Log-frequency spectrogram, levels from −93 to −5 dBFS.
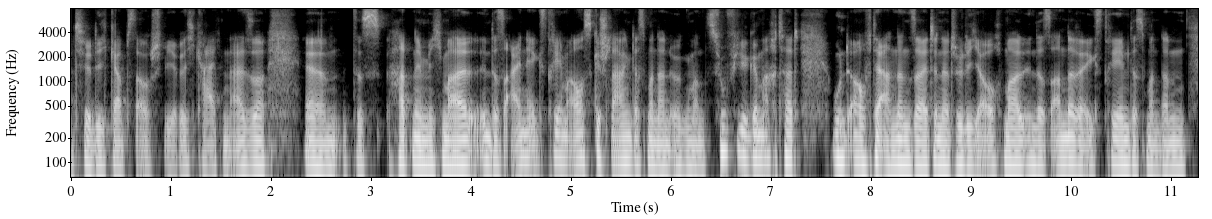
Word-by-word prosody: Natürlich 85 0 -2
gab's 85 -1 -3
auch - - -4
Schwierigkeiten. - - -6
Also, 90 +1 +1 0.4
ähm, 85 -1 +1
das - - -2
hat - - 0
nämlich 90 -2 +2
mal 95 0 +5
in 100 +1 0
das 95 -2 -1
eine 110 +4 -1
Extrem 110 -3 -2
ausgeschlagen, 105 -2 0
dass 90 0 -4
man 90 - +2
dann 85 0 +1
irgendwann 85 -1 -2
zu 115 +10 -1
viel 125 -2 -1
gemacht 110 +1 -1
hat. 110 - +2 0.3
Und 110 -1 +1
auf 95 -3 +1
der - - +4
anderen 95 +1 +3
Seite 90 +1 +3
natürlich 90 0 +1
auch 90 - -2
mal 90 0 +3
in 90 - -1
das 90 -2 -1
andere 95 -1 +2
Extrem, 90 +2 0
dass 90 -1 -4
man 80 -4 -2
dann, 85 0 -1
90 Hz, 200 wpm, -23 LUFS, 85-100 Hz, 0.4 s, mal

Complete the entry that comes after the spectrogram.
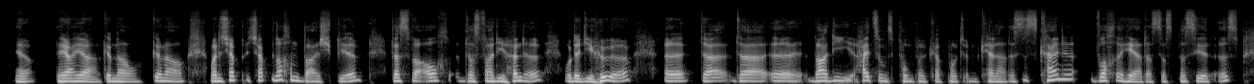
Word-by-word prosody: Ja. 130 +2 0 0.2
Ja, 140 +1 +6
ja, 140 -5 +3
genau, 130 -2 0
genau. 150 -5 +1 0.2
Und 150 - +5
ich 150 - 0
habe 190 +1 +2
ich 180 - -5
habe 185 +2 0
noch 205 0 +1
'n 180 -3 +2
Beispiel, 145 +4 -1 0.3
das 155 -1 +1
war - - +1
auch 170 +1 0
das 150 -4 -2
war 145 - +4
die 145 -4 +1
Hölle 165 - +2 0.2
oder 140 -2 +3
die 135 -1 +2
Höhe. 170 +2 +4 0.3
Äh, 155 -1 +3
da 85 - +1
da, 75 0 +2
äh, 75 -1 +1
war 160 +2 +4
die 165 +1 -2
Heizungspumpe 145 -6 -2
kaputt 130 0 -5
im 130 -3 -10
Keller. 125 0 -1
Das 135 +1 -6
ist 190 - -5
keine 230 +4 +2
Woche 170 0 0
her, 135 -5 +2
dass 120 -1 -6
das 130 -2 -6
passiert 135 -1 -2
ist. 185 +3 -4
145 Hz, 200 wpm, -23 LUFS, 130-165 Hz, 0.3 s, Ja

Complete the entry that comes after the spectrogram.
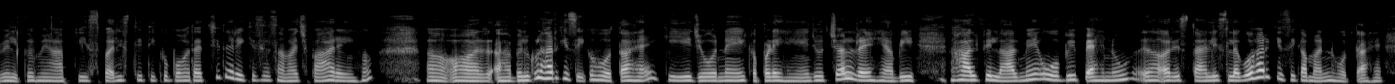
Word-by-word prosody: बिल्कुल, 170 +2 -4
मैं 170 0 -4
आपकी 160 +2 -6
इस 170 - -9
परिस्थिति 190 +3 -5
को 195 +2 -8
बहुत 180 +1 -3
अच्छी 180 - -3
तरीके 235 - -2
से 195 0 -8
समझ 165 -3 -4
पा 175 +3 0
रही 170 -4 -1
हूँ। 195 - -5 0.6
अ, - - -1
और 165 -1 +1
अ, 170 +1 0
बिल्कुल 190 +12 +3
हर 285 0 +6
किसी 215 -11 -3
को 215 - -2
होता 180 -3 +2
है 180 0 0 0.2
कि 185 -1 0
जो 175 +1 +2
नए 175 +1 0
कपड़े 175 +1 +2
हैं 160 0 -4
जो 190 +1 0
चल 240 +9 +3
रहे 185 -2 +5
हैं 175 -3 -2
अभी 180 +3 0 0.4
हाल-फिलहाल 195 -5 +4
में, 215 +7 +1
वो 225 -5 +3
भी 205 +3 0
पहनूँ 185 +3 +3 0.2
अ, 185 - -1
और 180 +1 +3
स्टाइलिश 185 +1 -2
लगूँ, 190 +6 +5
हर 330 - +7
किसी 215 -5 -6
का 185 -1 +1
मन 170 +1 -3
होता 150 -3 -3
है। 155 - -7
180 Hz, 205 wpm, -23 LUFS, 170-195 Hz, 0.6 s, हर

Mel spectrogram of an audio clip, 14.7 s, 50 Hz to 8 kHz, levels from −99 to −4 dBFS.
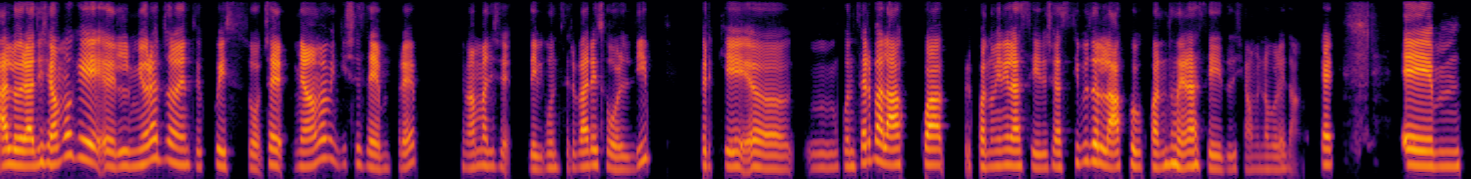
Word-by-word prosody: Allora 210 -1 +6
diciamo 240 - +1
che 265 - +4
il 200 0 -4
mio 215 +4 -1
ragionamento 245 -8 0
è - - -13
questo, 190 -4 -6
cioè 210 -5 +2
mia 195 +1 +4
mamma 295 - -2
mi 295 -4 -12
dice 225 +1 -16
sempre 185 +3 -2 0.4
mia 180 -3 -12
mamma 210 +3 -3
dice: 195 -3 -12
"Devi 170 -2 -6
conservare 185 +3 -4
soldi 175 - -8 0.5
perché, 190 -4 -2
uhm, 180 - -23
mhmm, 180 0 -17
conserva 240 +8 +1
l'acqua 215 -1 +3
per 205 - -18
quando 195 -1 -4
viene 200 +1 -1
la 200 -1 +5
sete" 190 -3 -9
cioè 190 - -3
"Astipite 240 +8 -2
l'acqu 190 -4 +3
pe 190 - -11
quand 200 +4 -3
ven 195 -4 +2
a 195 - +4
sete" 170 -5 -8
diciamo 170 -1 -18
in 165 - -22
napoletano, 165 +1 -16
okay. 220 -1 -1 0.6
Ehm 200 -2 +4
200 Hz, 175 wpm, -24 LUFS, 185-220 Hz, 0.6 s, Allora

